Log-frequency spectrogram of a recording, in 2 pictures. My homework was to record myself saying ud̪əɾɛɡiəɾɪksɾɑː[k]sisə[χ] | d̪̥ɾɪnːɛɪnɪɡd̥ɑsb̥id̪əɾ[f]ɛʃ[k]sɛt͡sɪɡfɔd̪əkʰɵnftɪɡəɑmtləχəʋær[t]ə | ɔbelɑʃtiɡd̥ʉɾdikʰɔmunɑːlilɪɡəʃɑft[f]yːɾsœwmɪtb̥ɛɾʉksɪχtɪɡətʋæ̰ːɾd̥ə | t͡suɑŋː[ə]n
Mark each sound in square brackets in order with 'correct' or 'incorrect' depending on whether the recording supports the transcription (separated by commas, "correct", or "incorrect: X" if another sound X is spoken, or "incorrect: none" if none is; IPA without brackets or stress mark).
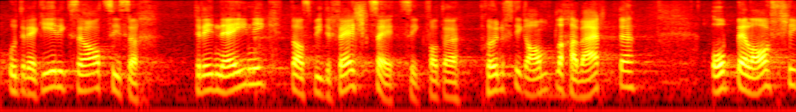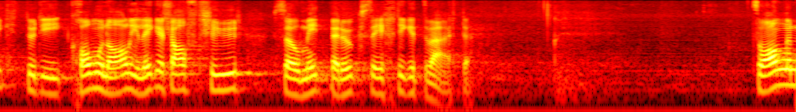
incorrect: t, correct, correct, incorrect: t, correct, incorrect: ʃ, correct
